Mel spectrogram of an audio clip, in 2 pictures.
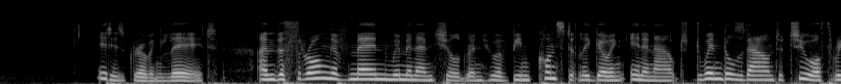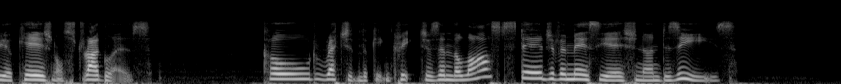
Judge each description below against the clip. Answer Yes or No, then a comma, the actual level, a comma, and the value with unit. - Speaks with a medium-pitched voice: No, high, 215 Hz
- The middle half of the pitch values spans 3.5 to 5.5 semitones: Yes, average, 4.0 semitones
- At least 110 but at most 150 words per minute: Yes, average, 145 wpm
